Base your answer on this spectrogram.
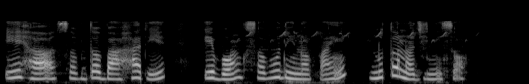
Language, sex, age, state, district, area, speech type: Odia, female, 18-30, Odisha, Balangir, urban, read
